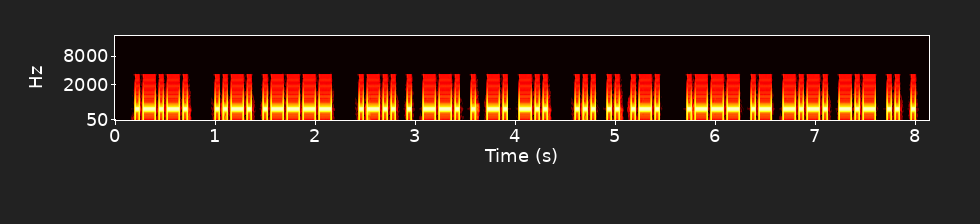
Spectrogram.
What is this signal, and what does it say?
Morse code, heard as a keyed tone, about 30 wpm, 550 Hz. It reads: <AR> F1 LEGEND SIR JACKIE
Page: news headlines in morse code at 30 wpm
